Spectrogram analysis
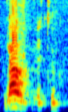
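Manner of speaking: talking with food in mouth; chewing while talking. Real, not acted. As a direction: speak through a mouthful. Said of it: "if I'm chewing with my mouth open".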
